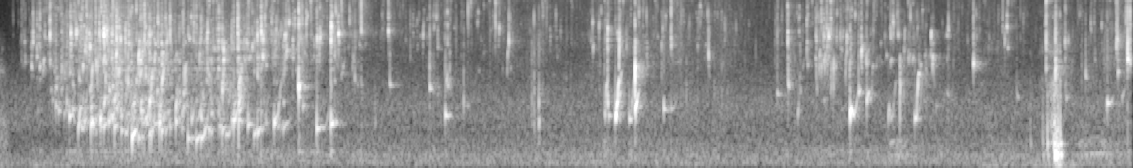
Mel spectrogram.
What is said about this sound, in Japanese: まずは、あらかじめ用意しておりましたお湯から出したおしぼり。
